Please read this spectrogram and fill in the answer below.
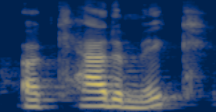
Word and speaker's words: academic: word it is not academic it is haka demmick the stress is on the middle academic this is an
